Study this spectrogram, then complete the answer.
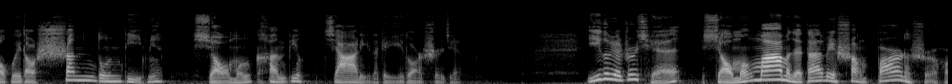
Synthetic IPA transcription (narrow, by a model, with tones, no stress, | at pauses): ʊxwe˧˥ɪt̪ɑ˥˩ʊʂa˥nt̪ʊ˥ŋt̪i˥˧mjɛ˥˩nɕjɑ˨˩ʊmɤ˧˥ŋkʰa˥˧npi˥˩ŋt͡ɕja˥lḭ˨˩d̪ə˦ʈ͡ʂɤ˥˩ḭ˧˥t̪wa̰˥˩ʂɻ̩˧˥t͡ɕjɛ̰˥n | i˧˥ɡə˧ɥɛ˥˩ʈ͡ʂɻ̩˥t͡ɕʰjɛ˧˥n | ɕjɑ˨˩ʊmɤ˧˥ŋma˥mə˨t͡sa˥˩ɪt̪a˥nwe˥˧ɪʂɑ˥˩ŋpɐ˥d̪ə˨ʂɻ̩̰˧˥xo̰˧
